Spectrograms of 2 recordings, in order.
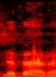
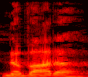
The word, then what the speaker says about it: Nevada: heard of it and don't ever mispronounce the name you're not allowed to do that you you mispronounce the name you got a problem you ever see somebody when they say it's Nevada Nevada no they're they're in deep they're in deep trouble I I want to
